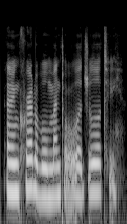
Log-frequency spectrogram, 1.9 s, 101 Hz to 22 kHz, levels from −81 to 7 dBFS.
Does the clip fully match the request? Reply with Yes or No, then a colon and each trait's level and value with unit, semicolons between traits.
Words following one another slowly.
Yes: slow, 125 wpm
